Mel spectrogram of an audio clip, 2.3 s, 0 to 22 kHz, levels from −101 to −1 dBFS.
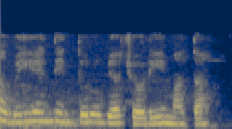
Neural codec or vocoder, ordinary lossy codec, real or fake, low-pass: vocoder, 44.1 kHz, 128 mel bands every 256 samples, BigVGAN v2; none; fake; 7.2 kHz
